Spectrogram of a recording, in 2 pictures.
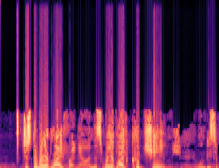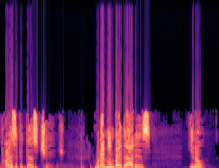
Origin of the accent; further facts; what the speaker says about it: United States; I'm American, they're British, we speak the same language generally.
